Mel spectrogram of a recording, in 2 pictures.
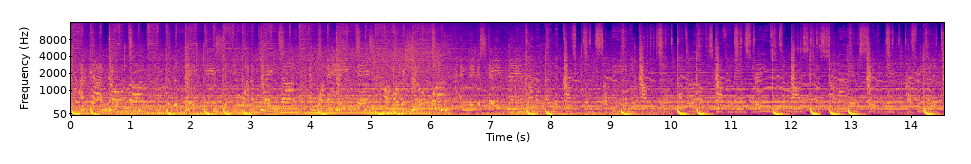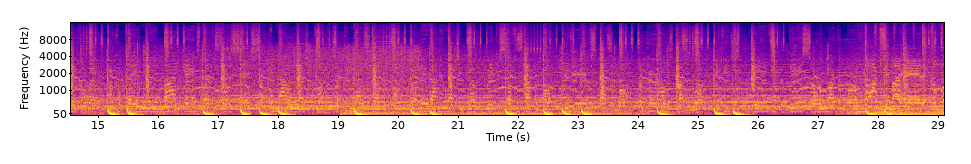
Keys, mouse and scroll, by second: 1.0 click, 2.8 click, 5.0 click, 5.7 click, 7.8 click, 8.9 click, 11.5 3, 11.8 Return, 14.3 click, 16.5 click, 17.5 click, 18.9-20.0 drag, 19.6-20.5 typing, 24.8 click, 27.2 click.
